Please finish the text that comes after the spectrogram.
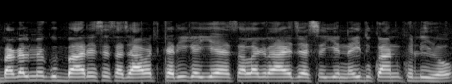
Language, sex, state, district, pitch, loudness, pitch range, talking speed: Hindi, male, Madhya Pradesh, Katni, 175 Hz, -15 LUFS, 170-180 Hz, 240 wpm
